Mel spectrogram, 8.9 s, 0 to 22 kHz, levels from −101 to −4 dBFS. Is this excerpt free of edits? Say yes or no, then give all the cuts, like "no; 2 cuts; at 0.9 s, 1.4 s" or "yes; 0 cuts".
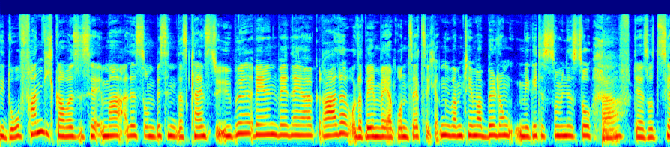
no; 2 cuts; at 3.4 s, 8.0 s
